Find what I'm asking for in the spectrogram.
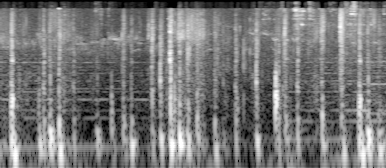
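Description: Horse hooves clip-clop at a steady trot on a path in the medieval game Kingdom Come: Deliverance, an even rhythmic stream of dull thuds near and moderately loud, with no talking.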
